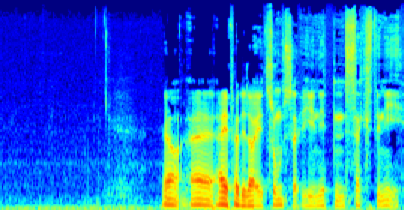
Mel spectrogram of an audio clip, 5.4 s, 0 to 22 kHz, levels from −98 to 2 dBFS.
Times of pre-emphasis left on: 3.38-5.39

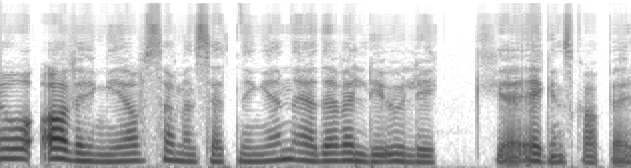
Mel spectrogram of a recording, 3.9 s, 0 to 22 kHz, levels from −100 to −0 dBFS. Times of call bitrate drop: none

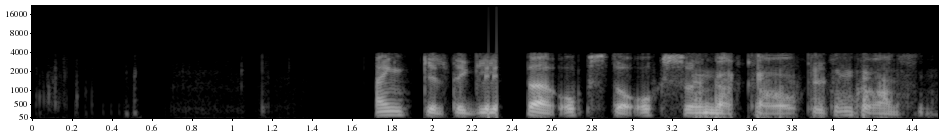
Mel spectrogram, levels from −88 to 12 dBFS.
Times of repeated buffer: 0.36-0.44, 2.28-2.32

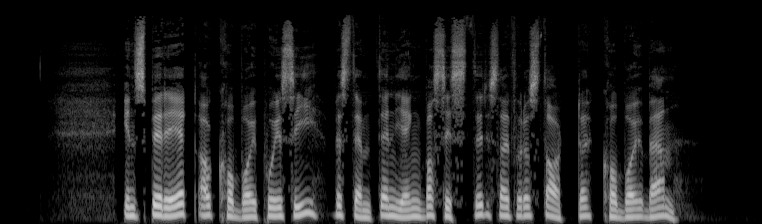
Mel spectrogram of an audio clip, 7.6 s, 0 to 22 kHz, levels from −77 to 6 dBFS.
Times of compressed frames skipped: 6.73

